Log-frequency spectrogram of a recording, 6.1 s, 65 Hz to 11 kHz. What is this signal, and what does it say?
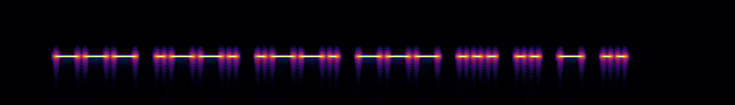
Morse code, heard as a keyed tone, about 20 wpm, 700 Hz. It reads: OPPOSITI
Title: Build A Word - 4 Letters At A Time - 10-Letter Words - 20wpm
